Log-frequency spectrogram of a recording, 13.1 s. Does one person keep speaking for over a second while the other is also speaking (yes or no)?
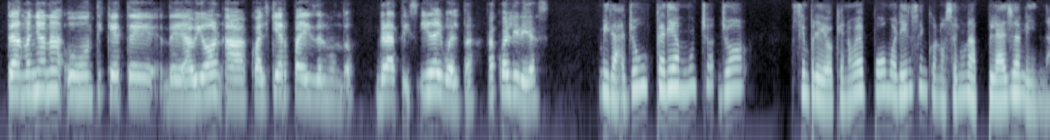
no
